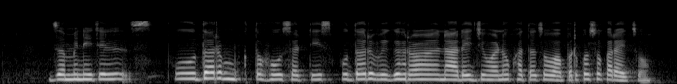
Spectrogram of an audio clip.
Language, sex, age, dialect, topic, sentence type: Marathi, female, 18-24, Southern Konkan, agriculture, question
